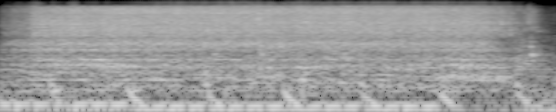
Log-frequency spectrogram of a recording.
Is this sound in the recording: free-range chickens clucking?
no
